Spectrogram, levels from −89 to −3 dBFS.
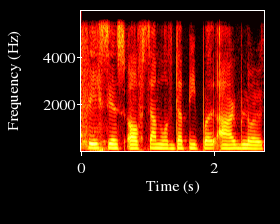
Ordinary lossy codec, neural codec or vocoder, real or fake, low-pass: none; codec, 16 kHz, 1 kbps, X-Codec, HuBERT features, trained on general audio; fake; 5.4 kHz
